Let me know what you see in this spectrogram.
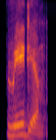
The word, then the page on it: radium: Indian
